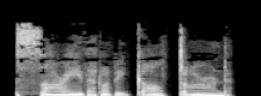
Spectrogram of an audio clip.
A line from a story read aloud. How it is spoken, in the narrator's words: She clipped, then muttered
